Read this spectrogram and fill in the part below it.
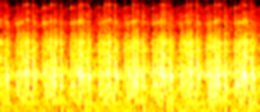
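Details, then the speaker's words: Ford Excursion after sensor replacement, started after trying: idles with a steady, slightly uneven pulsing beat, about eight pulses a second, no clear misfire; engine then dies as before. "you can hear it it's not it doesn't sound like it's misfiring let's see if it'll actually run"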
